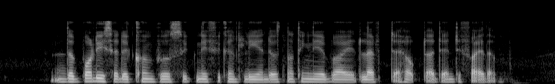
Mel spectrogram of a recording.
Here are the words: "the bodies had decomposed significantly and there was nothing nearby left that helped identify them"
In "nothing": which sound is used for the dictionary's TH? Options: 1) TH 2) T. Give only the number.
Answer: 1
